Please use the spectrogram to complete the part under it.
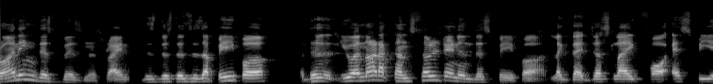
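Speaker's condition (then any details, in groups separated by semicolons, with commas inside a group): No condition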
